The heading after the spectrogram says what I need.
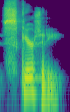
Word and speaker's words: scarcity: Pronunciation, scarcity. Use the air sound like hair and chair, scarce. Scarcity. We hear the T pronounced like a fast D because it's between vowels.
